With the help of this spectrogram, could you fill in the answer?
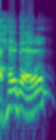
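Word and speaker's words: הֶבֶל: 그러면 아벨의 원래의 발음은 뭐예요? 해벨입니다. 헤벨.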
